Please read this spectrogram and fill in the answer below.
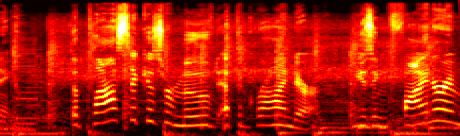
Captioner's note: grinding sound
